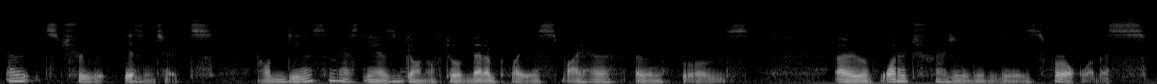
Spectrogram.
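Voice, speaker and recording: A man's voice: low voice, expressive, slow pace, creaky, mellow, husky, full character voice, low-quality recording. A man voicing a mischievous, theatrical spirit of chaos with a mocking, melodramatic delivery, in a story reading. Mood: mock weeping.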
